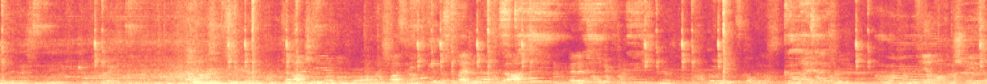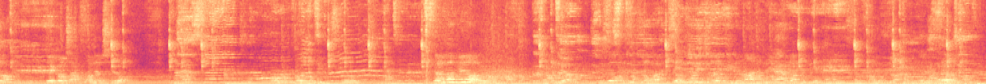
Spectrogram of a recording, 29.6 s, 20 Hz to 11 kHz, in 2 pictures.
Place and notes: Altenessen - Süd, Essen, Deutschland - marktklause
marktklause, vogelheimer str. 11, 45326 essen
31 August 2015, 23:00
